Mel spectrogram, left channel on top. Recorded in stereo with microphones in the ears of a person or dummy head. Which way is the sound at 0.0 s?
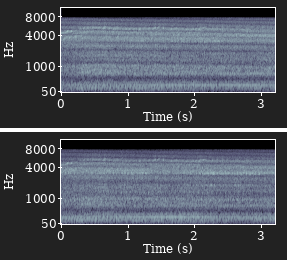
30° left (ahead or behind).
